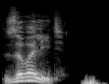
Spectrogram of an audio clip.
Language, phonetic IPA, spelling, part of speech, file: Russian, [zəvɐˈlʲitʲ], завалить, verb, Ru-завалить.ogg
- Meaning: 1. to heap up, to bury 2. to block, to obstruct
